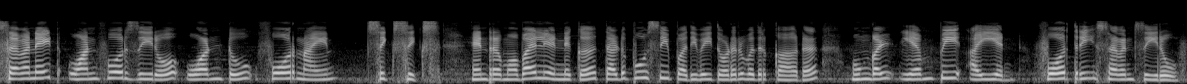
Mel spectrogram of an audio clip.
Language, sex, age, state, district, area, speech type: Tamil, female, 30-45, Tamil Nadu, Ariyalur, rural, read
